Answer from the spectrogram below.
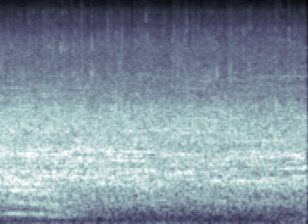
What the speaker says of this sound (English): Carmel fans as well applauding that.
